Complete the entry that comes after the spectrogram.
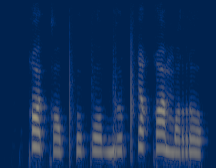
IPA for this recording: qʷ ɯ k ɔ pʰ u p o b ɯ pʰ i qʷ ɛ m ɔ r o

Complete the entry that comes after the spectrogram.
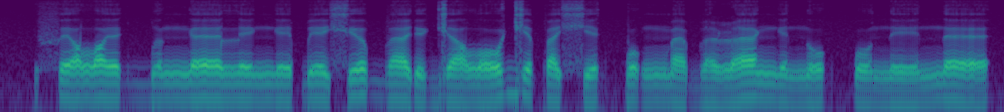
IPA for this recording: f e lˠ e ɡ͡b ə ŋ ɛ l e ŋ e ɓ e xʲ ə b æ ɾʲ ə ɡʲ æ lˠ o ɡʲ ɛ p æ xʲ ɛ k͡p o ŋ͡m æ b æ ɭ æ ŋ e n o k͡p o n e n ɛ

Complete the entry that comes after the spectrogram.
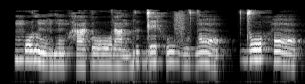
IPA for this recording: m o˦ l ũ˨ ɡʷ ũ˨ h ã˨ ɗ oː˨ ɾ ã˨ ɡ͡b ɨ˦ ɡ e˦ h u˦ v u˧ d ɔ̃˦˨ | d o˦ h ɔ̃˦˨

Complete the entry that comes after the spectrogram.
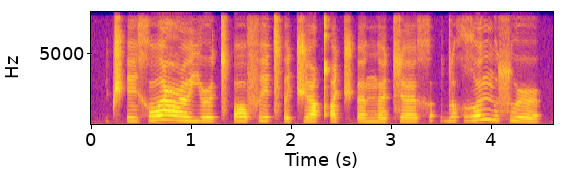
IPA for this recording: t͡ʃʼ e x ɔ ɐ̯ ʕ œ j ə˞ t͡sʼ ɔ f e t͡sʼ ə t͡ʃ œ qʼ ɔ t͡ʃ ʔ œ ŋ œ t͡s œ x | d ɔ x ʁʷ œ ŋ ə sʷ ə˞

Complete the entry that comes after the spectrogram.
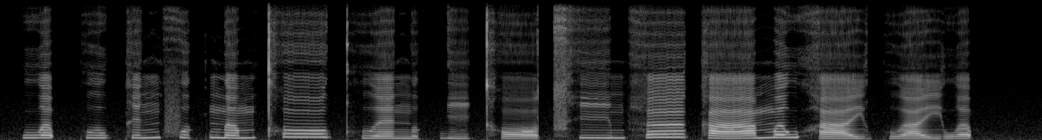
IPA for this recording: w ɐ˨ p̚ kʷ ɐ˨ w k ɪ˨˥ ŋ f ʊ˨˥ k̚ n̪ ɐ˨˥ m t̪ʰ ɔː˥ kʷʰ ɛː˨ ŋ ʊ˨˥ k̚ iː˨˩ kʰ ɔː˨˩ t͡sʰ iː˧ m h œː˥ k aː˨˥ m ɐ˥ w h aː˨˧ j kʷ aː˨˧ j w ɐ˧ p̚

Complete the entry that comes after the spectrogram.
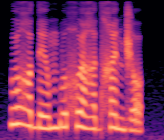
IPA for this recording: u ʁ ɔ d ɾ e ʊ̯ m b o χʷ ɛ ʁ ɛ d χ e n d͡ʒ ɔ

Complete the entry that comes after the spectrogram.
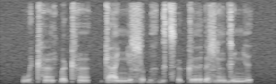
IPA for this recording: w ə̤ ʈʰ œ̃ k͡p œ ʈʰ ə̃ | ʈ a ɲ e ɮ ə ɓ ə̤ ɡ ə t͡sʼ ø ʈ ø ɗ ɐ ɮ ə̃ ɡ ɪ ɲ ɪ

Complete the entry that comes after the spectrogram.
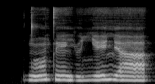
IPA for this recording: d̪ ɔ̃ t ẽ j ʉ ʎ e lʲ a

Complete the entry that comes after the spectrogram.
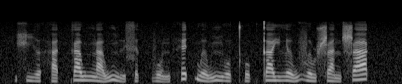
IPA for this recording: x i˨˩ ə̯ h a˨˩ t̚ k a˧ w ŋ a˨˩˦ w ŋ ɨ˨˩˨ s ə˨˩ k̚ v o˨˩˨ n h ɛ˦˥ t̚ w ə˨˩˦ w ɲ o˨˩ t̪ʰ o˨˩ k̚ t̪ a˧ j l ə˨˩˦ w v ə˨˩ w ʂ a˨˩ n ʂ a˦˥ k̚

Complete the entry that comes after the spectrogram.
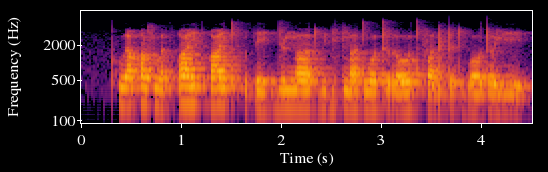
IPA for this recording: kʷʰ iː qʷ ə sʷ ʌː t qʷ iː t qʷ iː t kʷʰ ə t ɾ iː t d ʉ ŋ ʌː t b ʏ dʲ ɯ t ŋ ʌː t w o t r oː t f ʌ d ɯ t ɯ t b oː t ɯ j iː

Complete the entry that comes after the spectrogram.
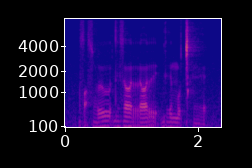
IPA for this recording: zˤ ḛ sˤ o̤ lː o̰ d ɛ̤ z ʌː r ʌː r ḛ ɡʱ e m o ǀʰ ɛ̤

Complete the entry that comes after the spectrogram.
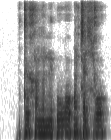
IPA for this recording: t ʏ x ɐ̃ ɡ ɐ̃ mʲ õ ʔ u w o ʔ ɔ̃ c a ç o

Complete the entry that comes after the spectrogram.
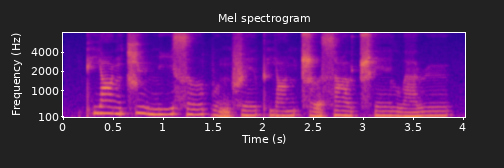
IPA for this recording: pʰ j ɑ˥˧ ŋ t͡ɕ y˥˩ n̪ i˧˥ s ɤ˧˥ p ʊ̰˨˩ ŋ f e˧˥ ɪ̯ pʰ j ɑ˧˥ ŋ ʈ͡ʂ ɤ̰˨˩ s ɑ˥˩ ʊ̯ ʈ͡ʂʰ e˥ ɪ̯ l w ä˧˥ ɻ ɻ̩˥

